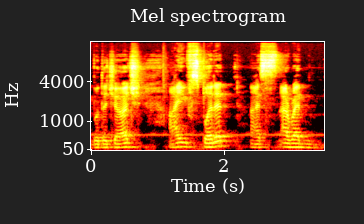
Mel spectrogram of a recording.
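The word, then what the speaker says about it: Buttigieg: It's most like a Buddha Judge.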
